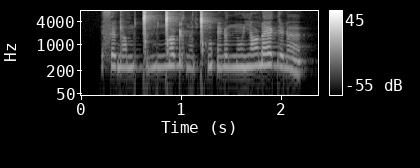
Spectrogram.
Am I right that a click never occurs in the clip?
no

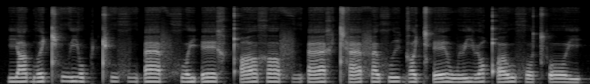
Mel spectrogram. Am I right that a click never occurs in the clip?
yes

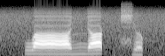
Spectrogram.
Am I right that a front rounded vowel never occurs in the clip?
yes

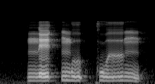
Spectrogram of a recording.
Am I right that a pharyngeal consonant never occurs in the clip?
yes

